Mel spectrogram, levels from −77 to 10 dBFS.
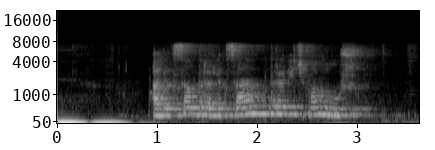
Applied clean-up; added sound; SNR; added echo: neural separator model SepFormer DNS4.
